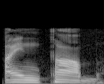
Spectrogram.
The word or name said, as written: Aintab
